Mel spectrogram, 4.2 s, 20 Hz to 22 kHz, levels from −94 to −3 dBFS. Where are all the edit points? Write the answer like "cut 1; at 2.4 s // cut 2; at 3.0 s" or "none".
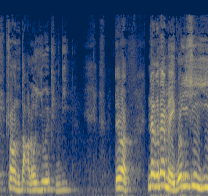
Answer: cut 1; at 2.8 s

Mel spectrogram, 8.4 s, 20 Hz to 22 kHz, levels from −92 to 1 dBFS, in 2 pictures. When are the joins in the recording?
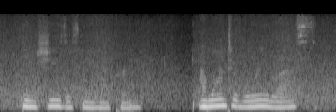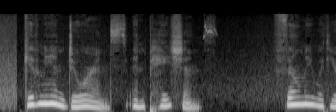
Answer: cut 1; at 2.4 s // cut 2; at 4.4 s

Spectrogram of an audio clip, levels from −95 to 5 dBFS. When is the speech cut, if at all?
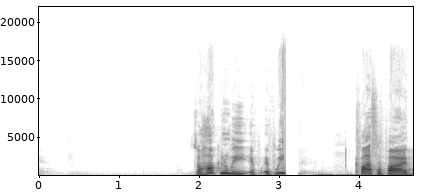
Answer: cut 1; at 1.8 s

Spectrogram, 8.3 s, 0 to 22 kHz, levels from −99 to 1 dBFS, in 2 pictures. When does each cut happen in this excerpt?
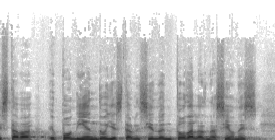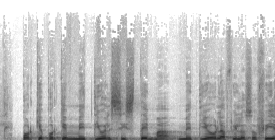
cut 1; at 4.3 s

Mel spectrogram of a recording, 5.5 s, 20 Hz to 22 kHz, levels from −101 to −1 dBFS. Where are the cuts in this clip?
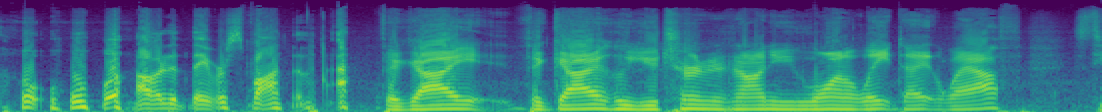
cut 1; at 1.8 s

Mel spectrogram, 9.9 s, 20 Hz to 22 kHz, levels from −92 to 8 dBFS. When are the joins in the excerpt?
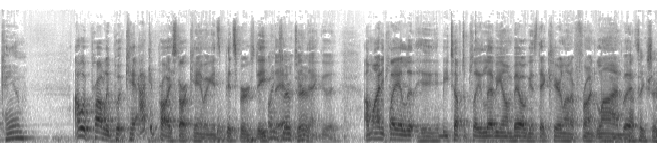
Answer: cut 1; at 4.0 s // cut 2; at 5.8 s

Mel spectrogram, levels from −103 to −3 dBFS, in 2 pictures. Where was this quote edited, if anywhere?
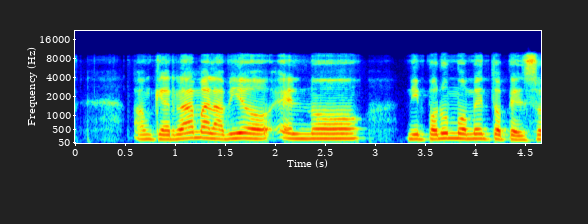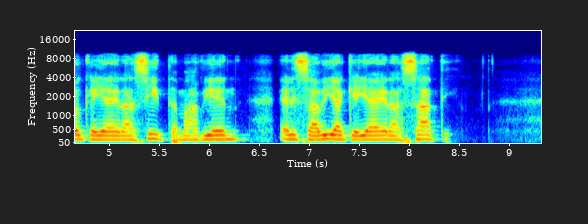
none

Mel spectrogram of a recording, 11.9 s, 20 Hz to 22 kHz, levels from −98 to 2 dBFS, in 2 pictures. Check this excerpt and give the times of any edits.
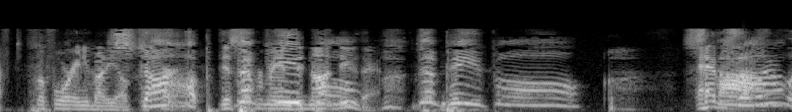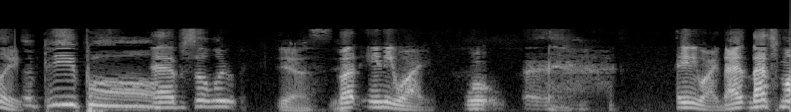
none

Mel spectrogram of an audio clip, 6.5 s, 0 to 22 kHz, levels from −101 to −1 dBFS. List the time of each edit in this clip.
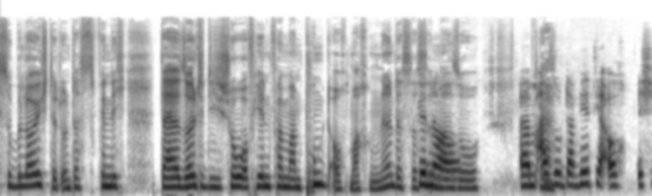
none

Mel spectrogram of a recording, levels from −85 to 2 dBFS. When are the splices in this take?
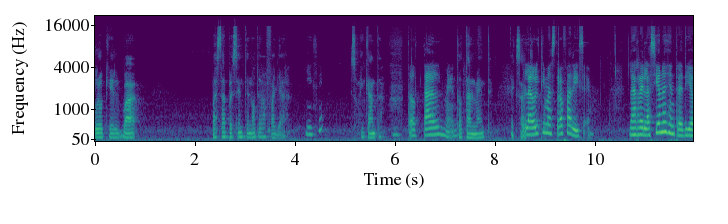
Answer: cut 1; at 6.1 s

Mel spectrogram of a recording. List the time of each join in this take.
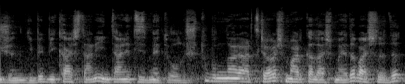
cut 1; at 2.6 s

